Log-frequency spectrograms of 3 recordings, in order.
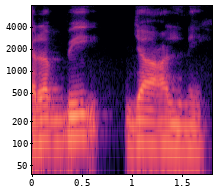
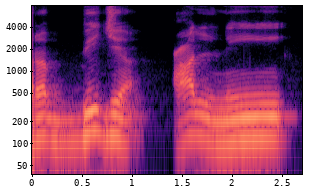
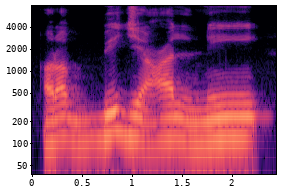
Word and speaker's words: رب اجعلنی: ہیں۔ آخری دعا تو اس طرح لوگ پڑھتے ہوتے ہیں کہ ربی جعلنی، تو یہ غلط ہوگا۔ ربی جعلنی غلط ہے، جیم کے اوپر زبر نہیں ہے، جیم ساکن ہے۔ دیکھیں اصل تلفظ یہ ہے رب اجعلنی، رب اجعلنی۔ لوگ ربی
